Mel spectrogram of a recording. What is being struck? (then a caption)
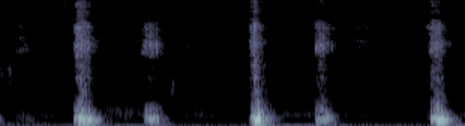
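Pumpkin rind. A small carving saw cuts and scratches through the thick rind around the eye of a large hollow pumpkin, with the other hand pressed flat on the pumpkin. Five short rasping strokes are heard, alternating louder and softer, each with a hollow low-mid body and a faint bright scrape.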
